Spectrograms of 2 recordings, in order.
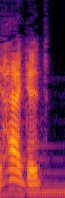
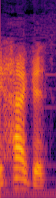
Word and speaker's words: Haggart: He was given the sobriquet Haggart, a patois pronunciation of hog heart.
